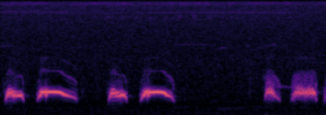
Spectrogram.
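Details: Spotted dove used as a decoy bird for trapping in Gia Lai, Vietnam, giving low, hollow coos in close pairs, each pair a short note then a longer drawn-out one, three pairs in quick succession over a quiet background.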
